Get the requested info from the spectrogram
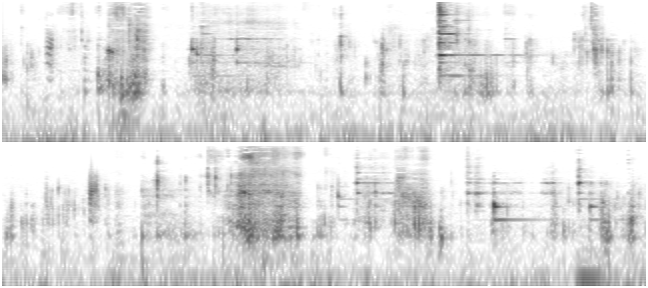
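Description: Close-miked eating sounds: chewing of whole boiled eggs in chili oil sauce, wet mouth sounds in a run of short clicks and bursts, with a few light clinks of a spoon and chopsticks against the bowl.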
